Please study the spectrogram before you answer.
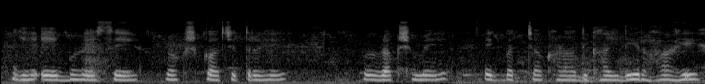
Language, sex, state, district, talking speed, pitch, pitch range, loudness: Hindi, female, Uttar Pradesh, Ghazipur, 145 wpm, 215 Hz, 205-220 Hz, -29 LUFS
